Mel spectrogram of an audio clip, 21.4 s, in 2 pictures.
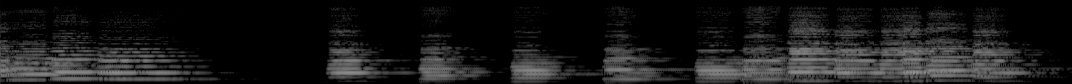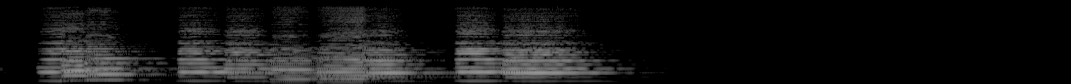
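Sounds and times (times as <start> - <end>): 
bassoon duet practice: 0.0 - 2.0, 3.3 - 10.4, 11.1 - 16.9.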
